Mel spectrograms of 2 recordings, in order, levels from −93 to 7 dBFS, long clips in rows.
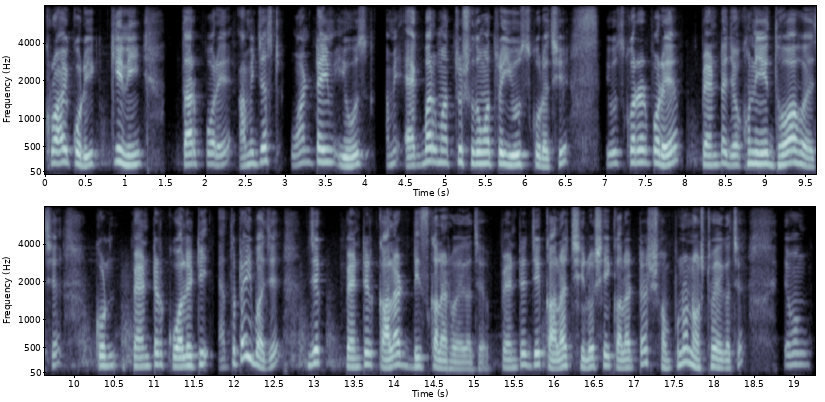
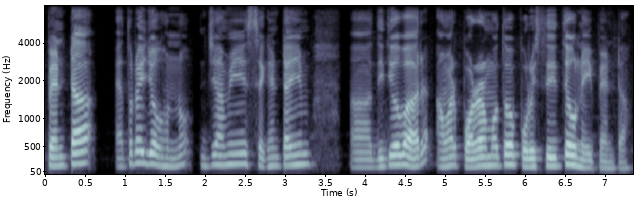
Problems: background sounds at intervals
